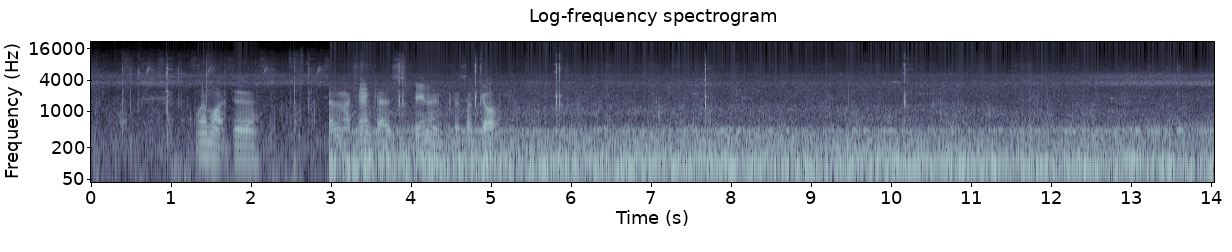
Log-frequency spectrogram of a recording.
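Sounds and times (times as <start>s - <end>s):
faint clicks: 0.0s - 8.3s, 9.4s - 10.8s
faint hum: 0.0s - 14.0s
low rumble: 3.0s - 14.0s.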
